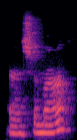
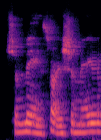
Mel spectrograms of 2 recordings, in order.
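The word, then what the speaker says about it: שְׁמֵהּ: Shema Rabbah, Nuh-uh. 2 dots. Shemay Rabbah, Good.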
